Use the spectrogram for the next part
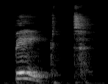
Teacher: I hear the T sound. So that ED is actually making a T sound at the end.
